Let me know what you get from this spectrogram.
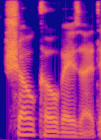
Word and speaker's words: Xocoveza: That's with an X at the beginning. I hope I'm getting the pronunciation somewhat correct. Yeah, it says Xocoveza. It even tells you how to pronounce it on the can.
